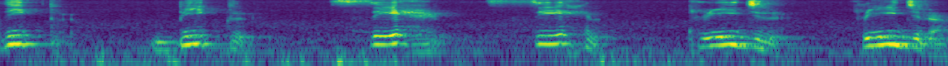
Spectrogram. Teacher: তাহলে এটা চিকন, যিকর, বিকর, সিহর, সিহর, হিজর, হিজর। রকে কি করতে হবে? পাতলা উচ্চারণ রাখতে হবে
